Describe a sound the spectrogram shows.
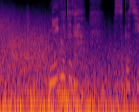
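A woman speaks in a calm, pleased voice.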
